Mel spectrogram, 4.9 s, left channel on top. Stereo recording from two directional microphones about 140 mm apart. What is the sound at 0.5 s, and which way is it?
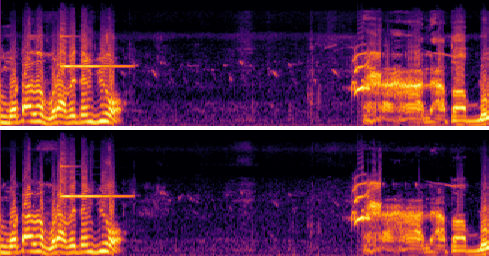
Speech, centre (ahead or behind).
